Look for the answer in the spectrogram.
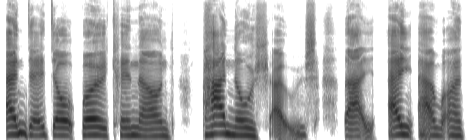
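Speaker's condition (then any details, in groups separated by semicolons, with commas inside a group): Cerebral palsy; slow speech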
